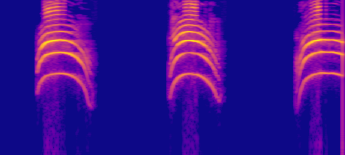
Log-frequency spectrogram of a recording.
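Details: Kitten calling its mother: three clear, high meows with rich harmonics, each rising then falling in an arch, spaced about every two seconds against a silent background.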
